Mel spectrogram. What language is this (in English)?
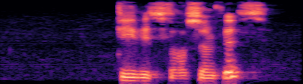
Kabyle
